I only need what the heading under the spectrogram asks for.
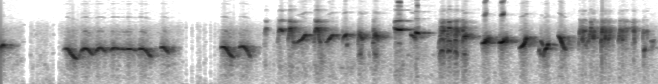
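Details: Master recording of a greater green leafbird for training other songbirds: a lower wavering warble opens, then after a pause a rapid, varied chatter of whistles and sharp chips runs almost without a break.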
